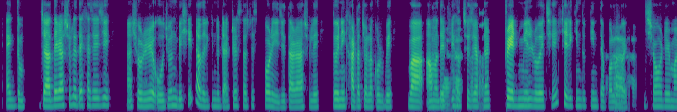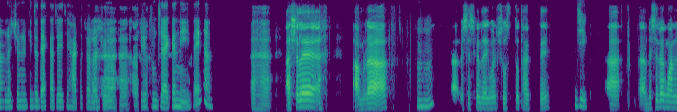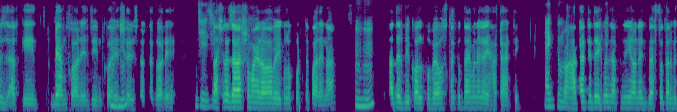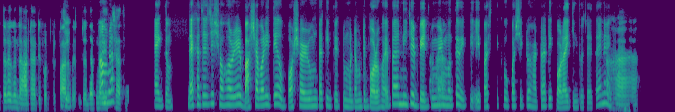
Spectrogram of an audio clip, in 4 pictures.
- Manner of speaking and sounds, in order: tapping; other background noise; chuckle; static; distorted speech; chuckle
- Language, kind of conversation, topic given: Bengali, unstructured, আপনি কি প্রতিদিন হাঁটার চেষ্টা করেন, আর কেন করেন বা কেন করেন না?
